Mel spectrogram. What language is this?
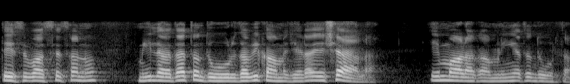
Dogri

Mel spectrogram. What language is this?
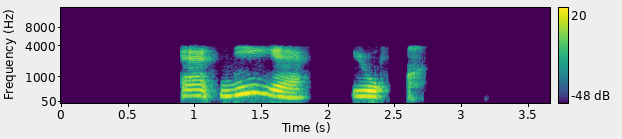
Bashkir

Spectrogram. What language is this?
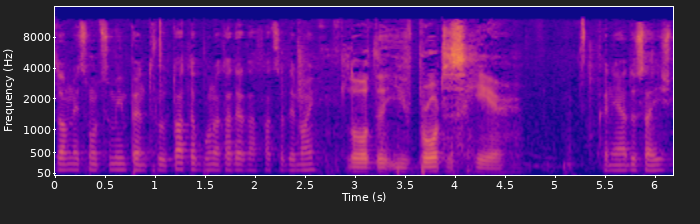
Romanian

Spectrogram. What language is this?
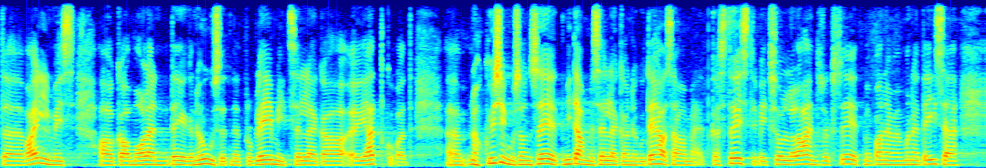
Estonian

